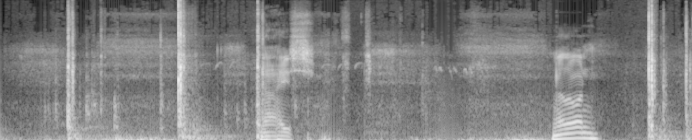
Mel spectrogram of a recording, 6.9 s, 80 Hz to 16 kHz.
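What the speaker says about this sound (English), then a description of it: "Let's shut these doors once and show you though." Doors of a 1932 Ford Model B four-door sedan slam shut several times, sharp thuds spread across the stretch amid steady background noise, with someone talking between the closings.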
